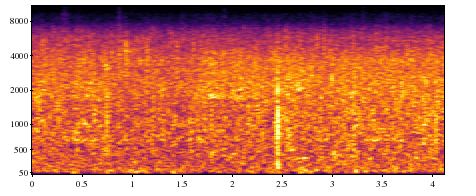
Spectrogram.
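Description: Heavy village rain falling in a steady, dense wash of hiss, with an occasional sharper drop standing out, no voices.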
